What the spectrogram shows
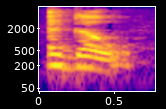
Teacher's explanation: sound if it is unstressed like in the first word ago the stress falls on the second syllable therefore the letter a here can be sound like uh or the schwa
